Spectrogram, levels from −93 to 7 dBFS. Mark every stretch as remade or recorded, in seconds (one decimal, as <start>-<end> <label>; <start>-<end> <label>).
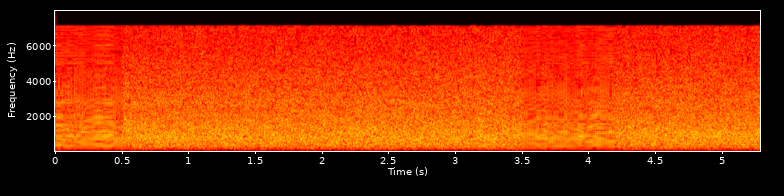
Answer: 0.0-0.5 remade; 0.5-3.5 recorded; 3.5-4.2 remade; 4.2-5.3 recorded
